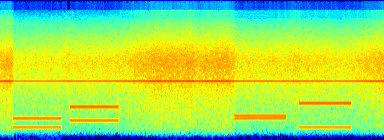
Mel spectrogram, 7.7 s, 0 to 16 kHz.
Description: Aircraft SELCAL, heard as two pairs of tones, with radio static and a steady whistle near 1770 Hz. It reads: BG-FL GH-BM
